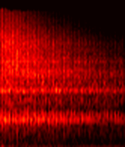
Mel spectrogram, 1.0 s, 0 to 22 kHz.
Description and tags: Qjada sound similar to TR-727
